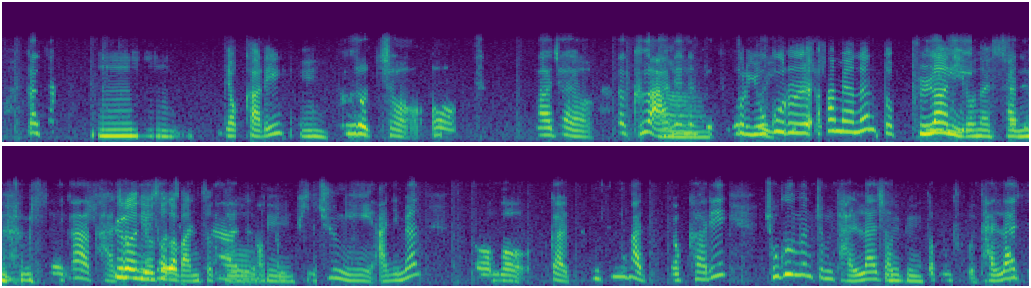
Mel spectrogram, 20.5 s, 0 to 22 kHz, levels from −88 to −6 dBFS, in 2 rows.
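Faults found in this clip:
Speech suppressed in double talk at 3.39–3.71 s, 7.02–10.98 s, 11.84–13.55 s and 19.52–19.95 s. Speech dips or drops out in pieces, deepest about 35 dB near 7–11 s. Likely cause: echo canceller mistaking local talk for loudspeaker echo and attenuating both.

Echo leak at 11.86–12.48 s, overlapping the third dip. Delayed copy of the played voice returns about 425 ms late, level within roughly 5 dB of the speech. Probably the echo canceller on the loudspeaker side left residual loudspeaker pickup in its microphone signal and sent it back.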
